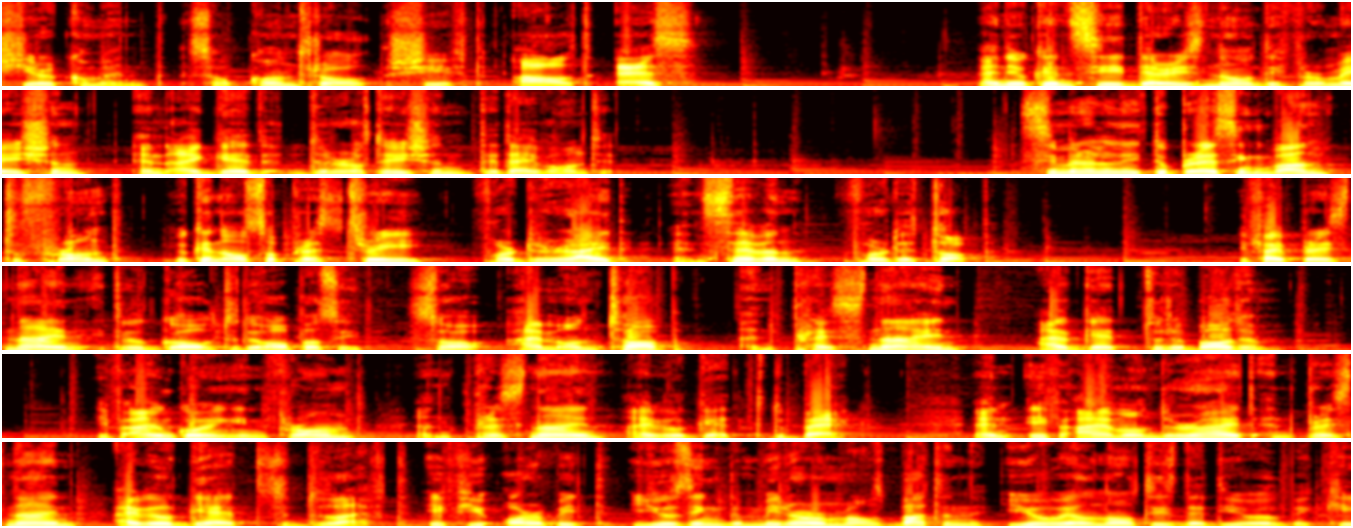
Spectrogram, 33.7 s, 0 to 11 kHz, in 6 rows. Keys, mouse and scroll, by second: 3.4 ctrl+alt+shift+s, 9.1 click, 9.9 KP_9, 9.9 KP_1, 12.7 KP_3, 14.3 KP_7, 20.6 KP_9, 22.2 KP_1, 23.9 KP_9, 24.9 KP_1, 25.4 KP_3, 28.0 KP_9, 30.9-32.7 middle drag, 32.7 middle click, 32.9-33.2 middle drag.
